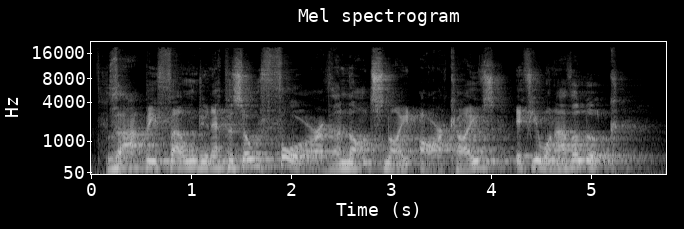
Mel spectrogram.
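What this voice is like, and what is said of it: Speaks in a put-on accent. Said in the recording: “I've no idea why I've got this accent.”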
